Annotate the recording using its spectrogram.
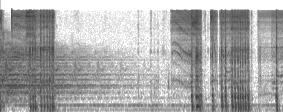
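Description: Background music fades out in the first second. Then a cordless drill used as a screw gun runs in a quick series of short trigger bursts around three seconds in, driving a long screw into the wooden hangboard that is hard to get flush.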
